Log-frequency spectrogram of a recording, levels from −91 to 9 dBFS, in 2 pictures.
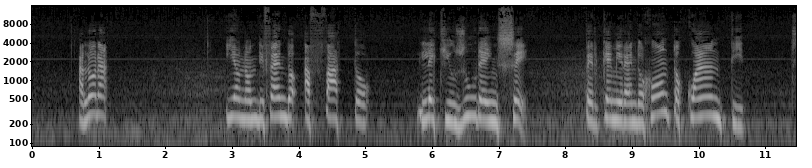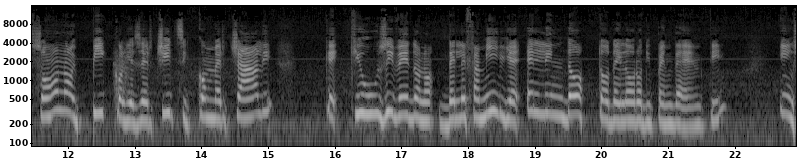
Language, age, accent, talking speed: Italian, 60-79, native, 80 wpm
